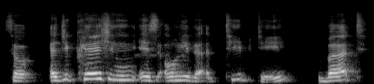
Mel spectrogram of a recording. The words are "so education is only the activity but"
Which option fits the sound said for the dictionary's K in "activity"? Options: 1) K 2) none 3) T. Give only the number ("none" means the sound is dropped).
2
